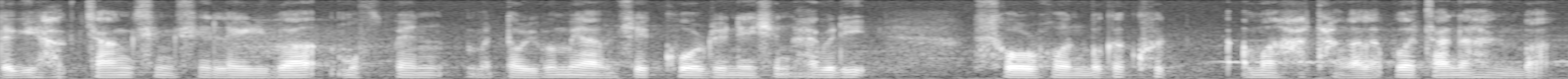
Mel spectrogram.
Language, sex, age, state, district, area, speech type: Manipuri, male, 18-30, Manipur, Bishnupur, rural, spontaneous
